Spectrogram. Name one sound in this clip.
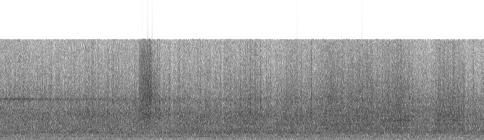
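Diesel locomotives rumble past close by.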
